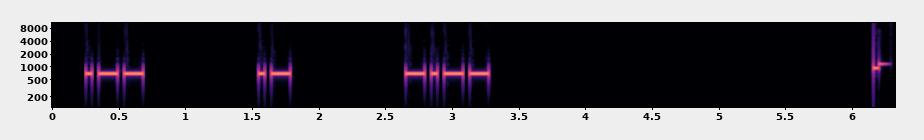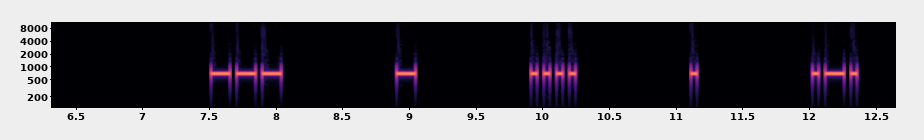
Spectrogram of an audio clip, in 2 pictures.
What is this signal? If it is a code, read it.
Morse code, heard as a keyed tone, about 25 wpm, spaced as for 9 wpm, 700 Hz. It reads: WAY OTHER
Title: 6x Character Spacing - Top 100 Words - 25wpm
